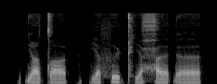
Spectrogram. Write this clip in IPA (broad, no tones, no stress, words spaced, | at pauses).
ɗitˤo | pʲafɨʈʰi ħɐ ɗɐ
